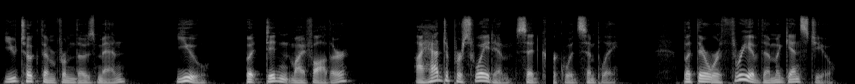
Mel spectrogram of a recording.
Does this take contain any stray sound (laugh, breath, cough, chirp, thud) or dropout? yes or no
yes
